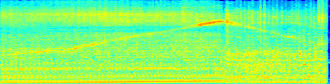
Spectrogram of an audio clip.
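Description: Logo-animation sound effect: a steady, loud, engine-like drone with a whistling tone that rises for about three seconds and then falls away.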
